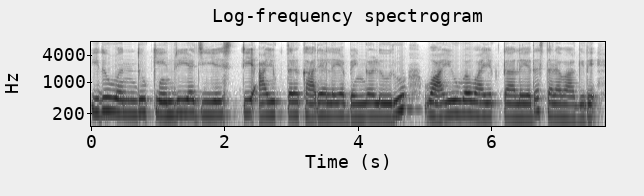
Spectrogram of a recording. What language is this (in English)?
Kannada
